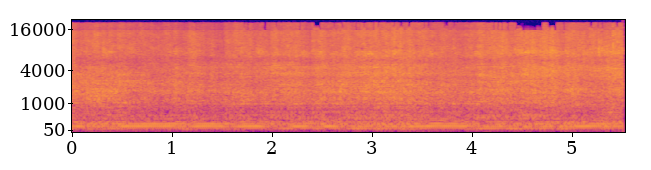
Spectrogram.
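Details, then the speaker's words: Nissan S14 240SX drift car, freshly rebuilt engine with tune and only a compression change, first runs after rebuild, running slightly lean: steady smooth even idle, no knocks or ticks, oil pressure 70–75 psi at idle, throttle response great; normal idle. "that thing sounds good oil pressure chilling at 70 75 psi at idle response throttle response is great"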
